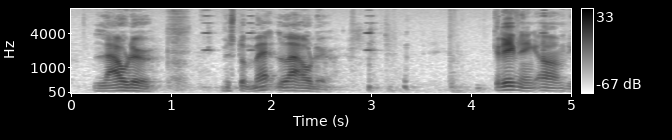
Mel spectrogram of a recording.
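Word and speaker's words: Lodwer: Matt Law, L-O-D-W-E-R, how you pronounce that? Louder.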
